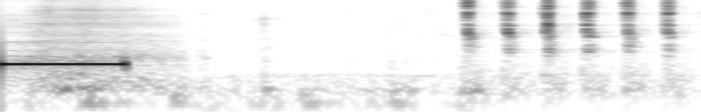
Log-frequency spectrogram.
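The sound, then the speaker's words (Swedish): A phone line sound as a call is placed to a friend: a steady mid-pitched tone lasting about half a second, a short quiet gap, then a fast run of seven bright, evenly spaced pulses, with no voices. “Ska vi ringa honom och fråga? Ja, kan vi göra. Ring honom.”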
